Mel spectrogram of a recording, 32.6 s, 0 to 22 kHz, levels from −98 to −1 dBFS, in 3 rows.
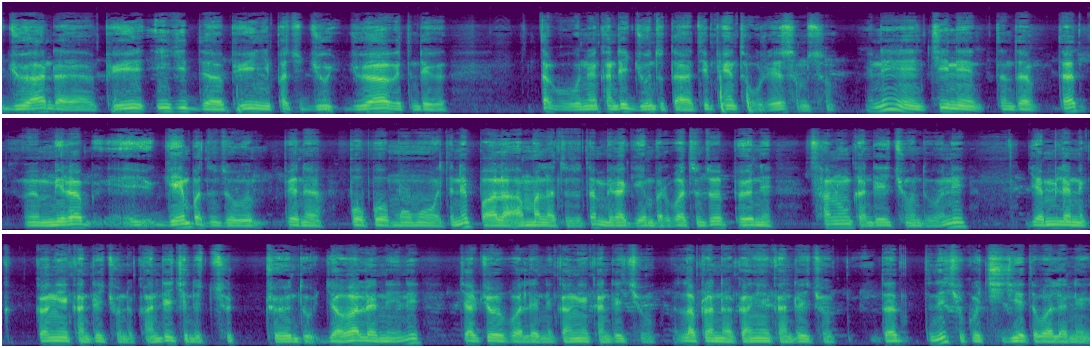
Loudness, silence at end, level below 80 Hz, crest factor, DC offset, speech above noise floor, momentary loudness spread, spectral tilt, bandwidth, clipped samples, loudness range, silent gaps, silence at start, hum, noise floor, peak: -24 LUFS; 0 s; -80 dBFS; 22 dB; under 0.1%; 31 dB; 10 LU; -2.5 dB/octave; 15.5 kHz; under 0.1%; 3 LU; none; 0 s; none; -56 dBFS; -4 dBFS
